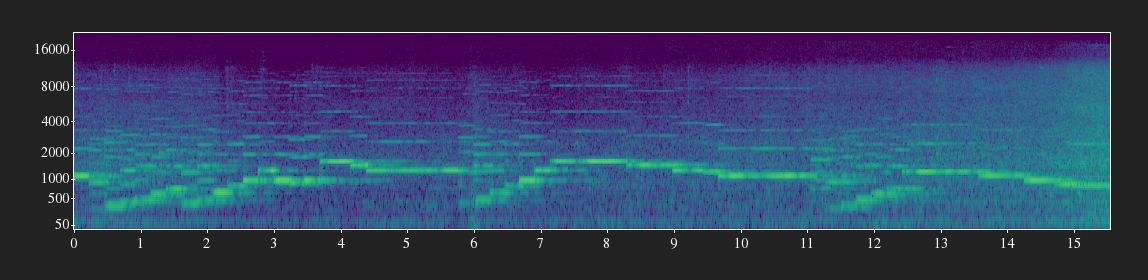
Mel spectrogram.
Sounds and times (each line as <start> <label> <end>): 0.0 Garbage truck coming 15.5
